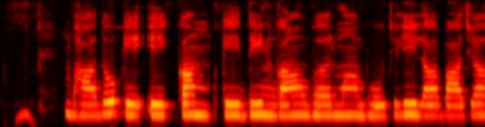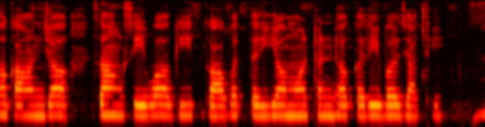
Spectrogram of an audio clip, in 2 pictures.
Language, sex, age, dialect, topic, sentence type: Chhattisgarhi, female, 18-24, Western/Budati/Khatahi, agriculture, statement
